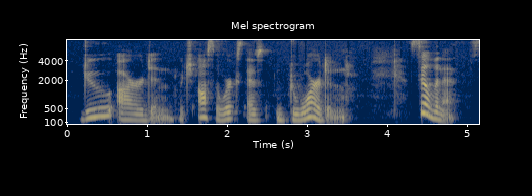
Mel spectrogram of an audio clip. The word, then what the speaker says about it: Sylvaneth: Sylvaneth, like silver. The root word is sylvan, which means consisting or referring to woods.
